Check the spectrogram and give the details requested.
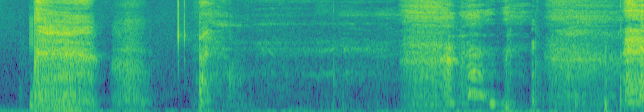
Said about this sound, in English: Sorry, that's my whooping cough.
